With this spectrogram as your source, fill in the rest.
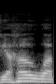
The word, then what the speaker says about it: Yahowah: Increasing and growing, being brought to meet the light, Kal imperfect active cohortative, 2, the mountain, of Yahowah, the proper pronunciation of Yahowah based upon his Torah, teaching regarding his higher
